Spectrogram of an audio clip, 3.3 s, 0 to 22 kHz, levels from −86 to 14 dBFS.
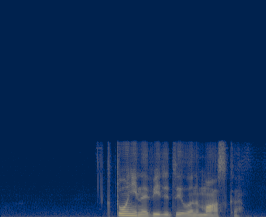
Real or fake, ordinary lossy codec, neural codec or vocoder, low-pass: fake; none; codec, 16 kHz, 0.3 kbps, FocalCodec; none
